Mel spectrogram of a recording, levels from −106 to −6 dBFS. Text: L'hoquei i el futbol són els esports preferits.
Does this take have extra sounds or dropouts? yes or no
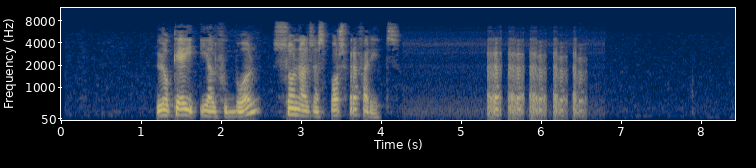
yes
